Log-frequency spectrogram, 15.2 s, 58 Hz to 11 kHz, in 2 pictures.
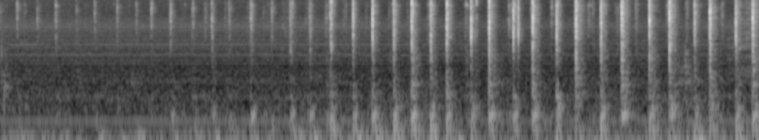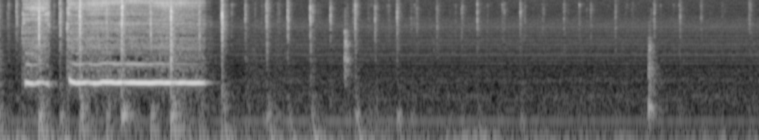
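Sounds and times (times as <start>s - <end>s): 
computer keyboard clacking imitating a train: 0.1s - 13.8s
high whistle-like tone: 7.8s - 9.7s.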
